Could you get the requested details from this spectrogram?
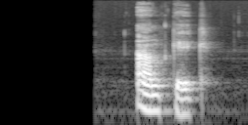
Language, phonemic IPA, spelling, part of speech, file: Dutch, /ˈaɲkek/, aankeek, verb, Nl-aankeek.ogg
- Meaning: singular dependent-clause past indicative of aankijken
